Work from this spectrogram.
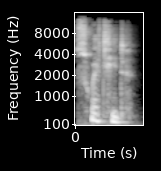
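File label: "sweated", British English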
